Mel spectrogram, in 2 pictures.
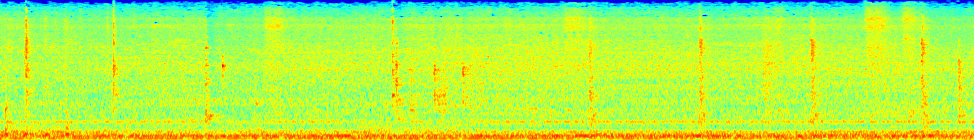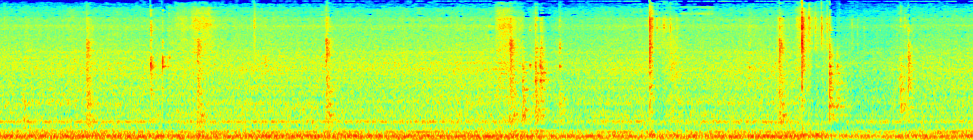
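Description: Metal couplings on trailer air and electrical lines click and clack as they are connected by hand.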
